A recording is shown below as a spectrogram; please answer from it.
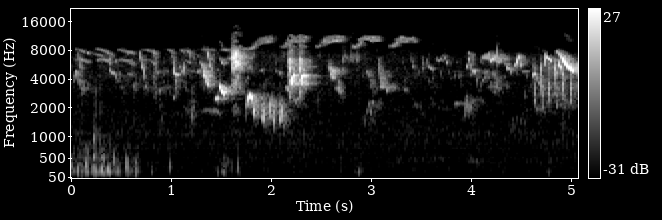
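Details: Sikatan londo flycatcher in lively song: scattered sharp high chirps and twittering notes, a short buzzy trill at the end, with low thudding noises at the start.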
